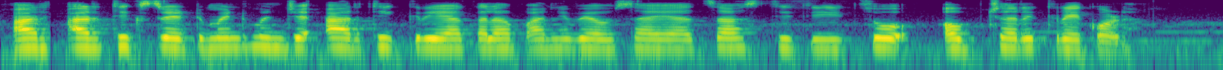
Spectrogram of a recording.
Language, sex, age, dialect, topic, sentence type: Marathi, female, 31-35, Southern Konkan, banking, statement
